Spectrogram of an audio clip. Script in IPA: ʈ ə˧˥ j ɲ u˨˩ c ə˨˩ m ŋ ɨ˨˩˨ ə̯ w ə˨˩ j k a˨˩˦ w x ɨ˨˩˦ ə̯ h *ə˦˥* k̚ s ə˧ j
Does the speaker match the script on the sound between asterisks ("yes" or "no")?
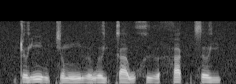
no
